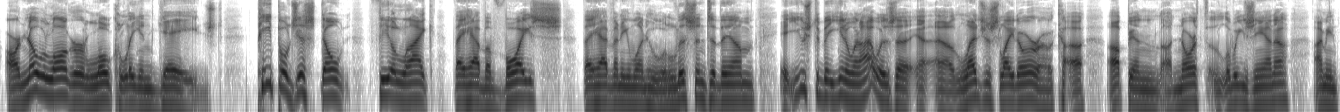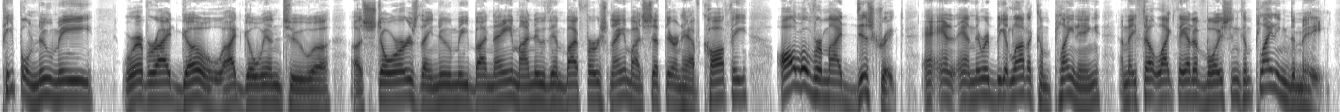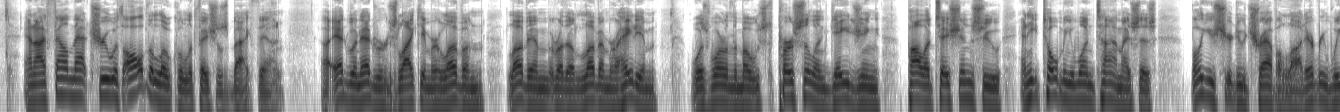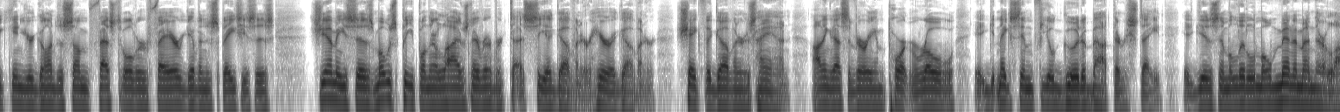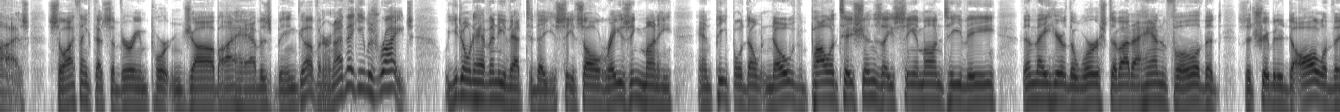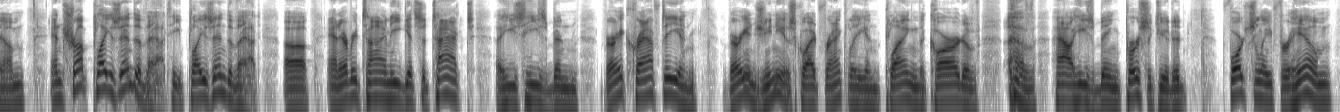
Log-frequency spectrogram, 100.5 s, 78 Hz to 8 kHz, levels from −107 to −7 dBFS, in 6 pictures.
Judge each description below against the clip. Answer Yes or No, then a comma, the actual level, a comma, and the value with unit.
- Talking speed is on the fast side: No, average, 180 wpm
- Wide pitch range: No, average, 3.8 semitones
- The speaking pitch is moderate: No, low, 120 Hz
